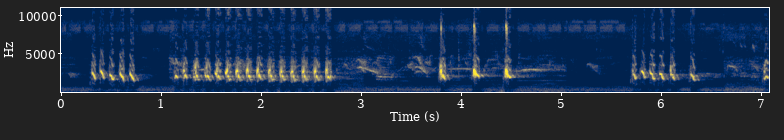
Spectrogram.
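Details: Yellow-vented bulbul in strong, active voice, used as a lure to provoke rival birds into calling back: fast, rhythmic chattering trills of rapid repeated notes, with a few sharp higher notes in the middle and faint low background rumble.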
